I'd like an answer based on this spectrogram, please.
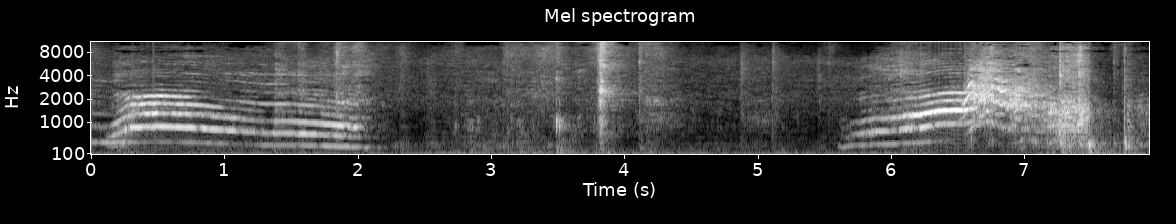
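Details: Fighting cats, one of them injured, trade caterwauls: a long descending yowl, a lull with faint scuffling and rustle, then a louder rising, strained howl that breaks harshly at its peak.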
